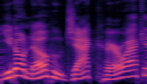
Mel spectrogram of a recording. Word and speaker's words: Kerouac: Going back to this Jack Kerouac, is that how you say it? – Sure. – Well, how do you say it? – Kerouac.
